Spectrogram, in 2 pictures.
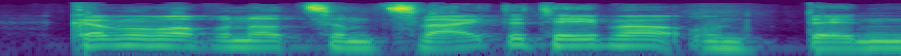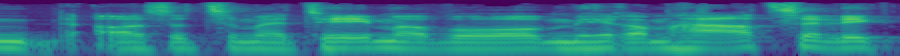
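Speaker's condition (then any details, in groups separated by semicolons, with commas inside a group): No condition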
